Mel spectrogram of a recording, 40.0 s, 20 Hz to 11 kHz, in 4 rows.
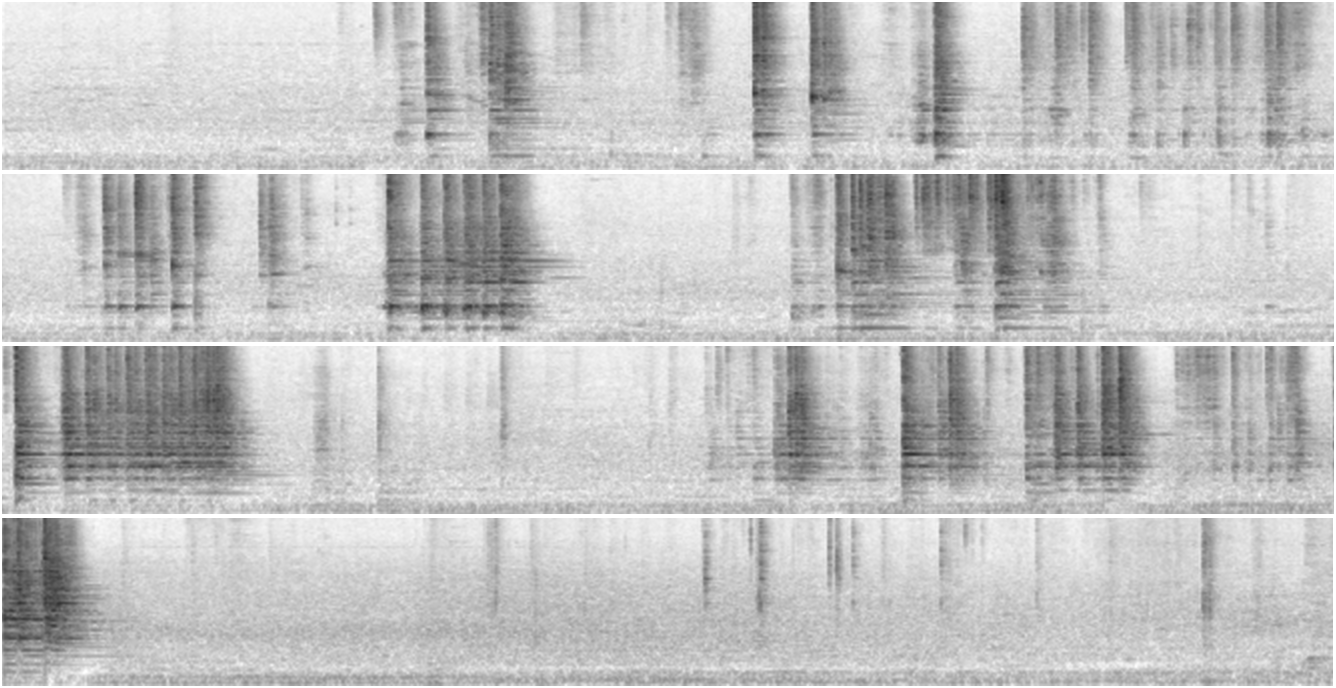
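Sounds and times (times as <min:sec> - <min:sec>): metal object clattering: 0:02.8 - 0:14.2, 0:15.9 - 0:18.4, 0:20.0 - 0:22.0, 0:25.2 - 0:30.9.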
